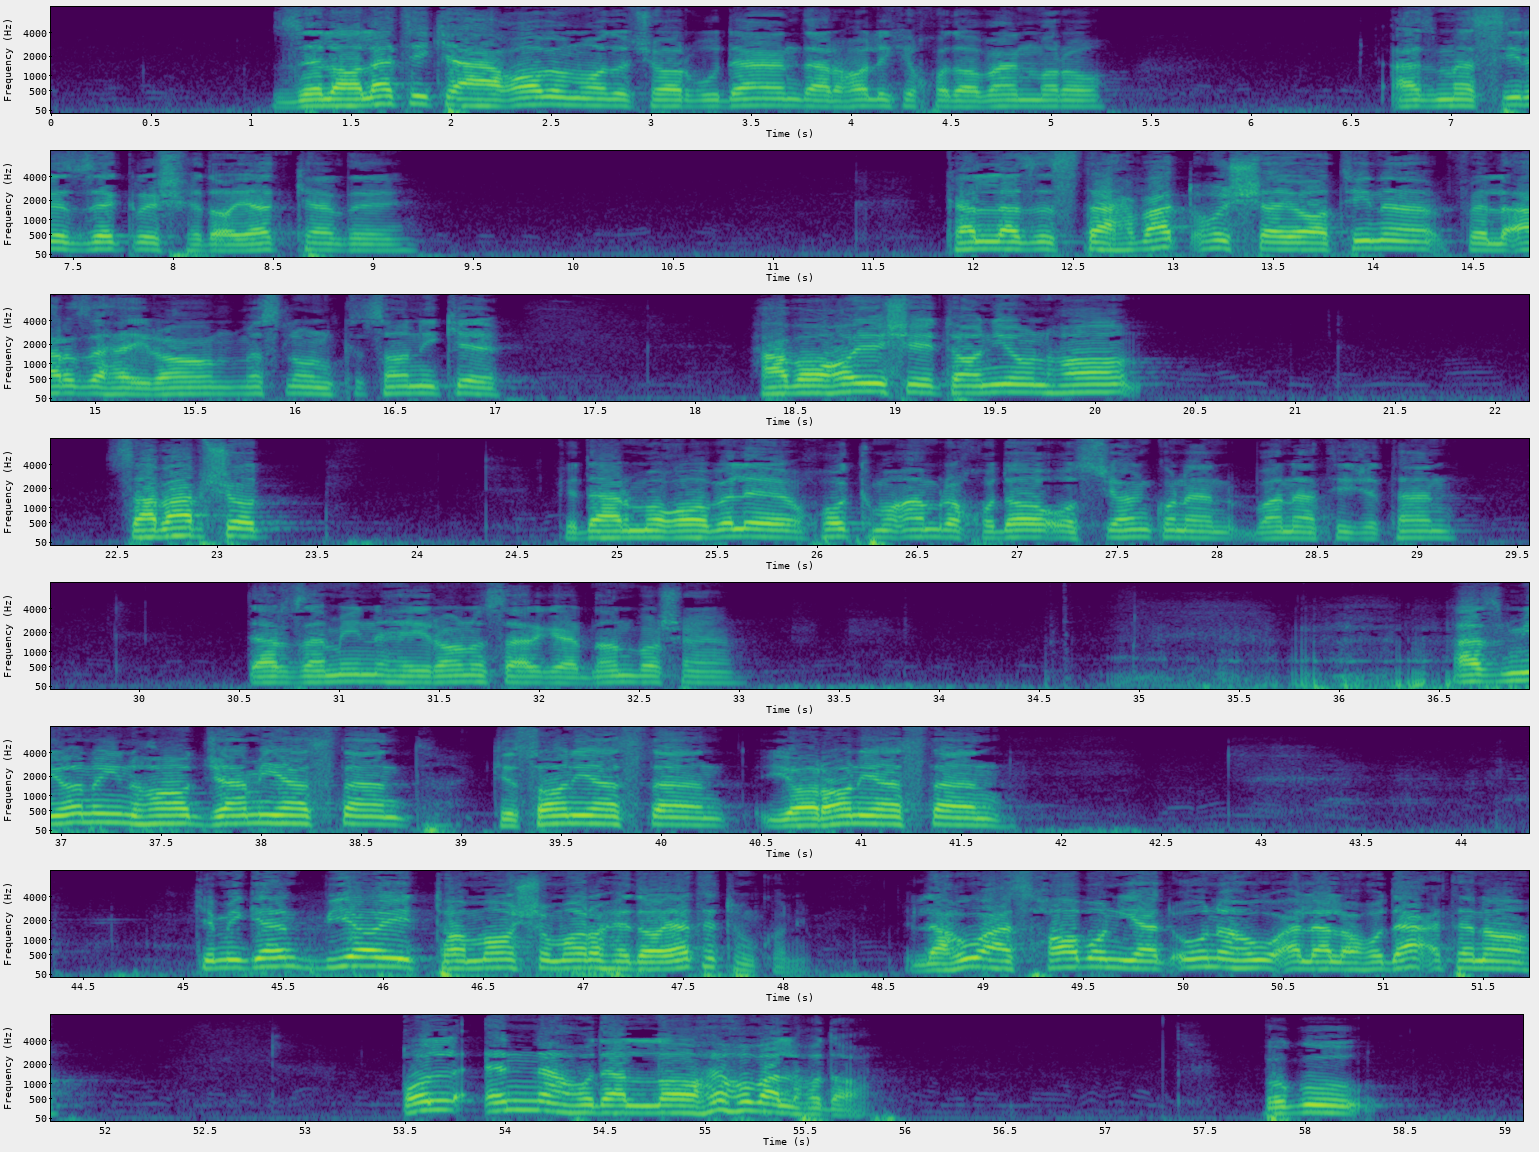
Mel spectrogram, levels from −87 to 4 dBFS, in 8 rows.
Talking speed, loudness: 80 wpm, -17 LUFS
